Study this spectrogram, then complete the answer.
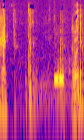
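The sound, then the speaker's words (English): A short run of touch-tone keypad beeps as a woman's home phone number is dialed, one steady tone standing out between brief clicky bursts, fairly loud, with no voices. “Okay, here goes her home phone number.”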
